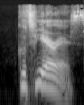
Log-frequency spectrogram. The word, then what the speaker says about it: Gutierrez: Her name is Miss Karla Gutierrez.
